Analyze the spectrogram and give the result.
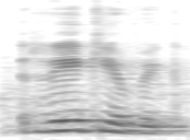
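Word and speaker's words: Reykjavík: रेकयाविक, जे is silent है।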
